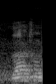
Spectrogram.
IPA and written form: ˈðætl (That’ll)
